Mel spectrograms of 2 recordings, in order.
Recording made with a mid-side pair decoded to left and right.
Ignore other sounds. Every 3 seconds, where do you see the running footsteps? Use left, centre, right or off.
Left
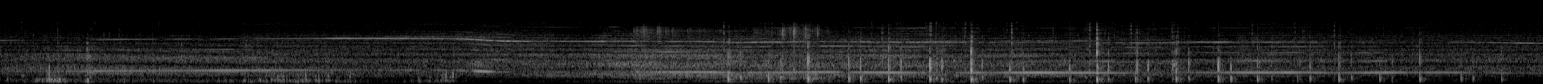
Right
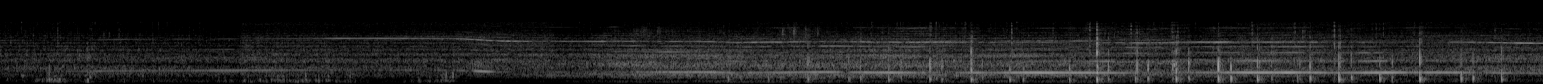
off, off, left, centre, right.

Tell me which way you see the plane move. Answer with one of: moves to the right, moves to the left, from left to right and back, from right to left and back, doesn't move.
moves to the right.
